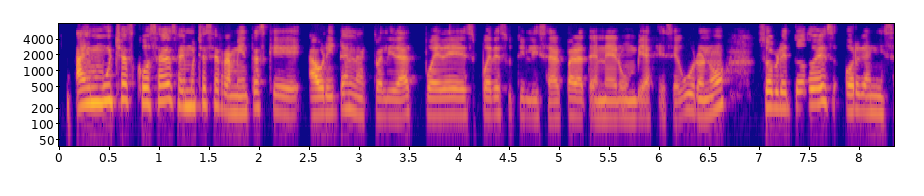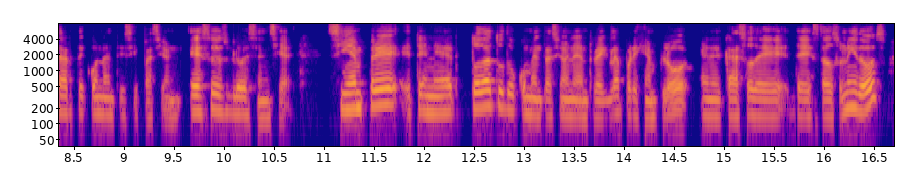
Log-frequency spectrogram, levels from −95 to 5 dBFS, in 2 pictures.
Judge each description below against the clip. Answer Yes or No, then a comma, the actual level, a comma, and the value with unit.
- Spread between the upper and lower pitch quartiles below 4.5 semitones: No, wide, 5.6 semitones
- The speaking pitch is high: No, medium, 165 Hz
